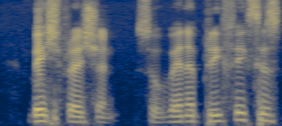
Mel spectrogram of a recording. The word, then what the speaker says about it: besprechen: And when a prefix is not separable, you don't emphasize it. So this is pronounced as weiterleiten, but this is not besprechen. It's just besprechen.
